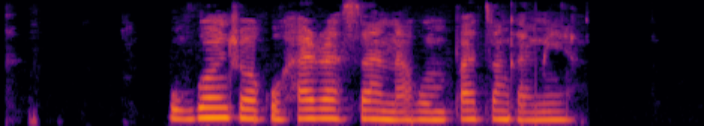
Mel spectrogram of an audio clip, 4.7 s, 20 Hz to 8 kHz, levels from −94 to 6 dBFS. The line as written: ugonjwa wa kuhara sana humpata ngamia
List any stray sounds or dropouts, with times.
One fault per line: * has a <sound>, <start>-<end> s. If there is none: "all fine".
all fine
